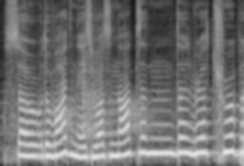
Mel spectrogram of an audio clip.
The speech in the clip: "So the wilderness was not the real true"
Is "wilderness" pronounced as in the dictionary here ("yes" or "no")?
no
